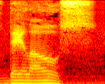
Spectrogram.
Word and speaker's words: De La Hoz: You know, well, okay, my last name technically is De La Hoz. You know, like the H is silent.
